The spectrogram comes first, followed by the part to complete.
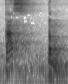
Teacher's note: Stressed schwa being more open than unstressed schwa. For example, the two vowels in custom. Sebenarnya ini kalau yang strong dia dibaca gini, yang pakai simbol samping, custom.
